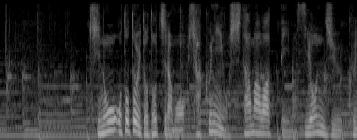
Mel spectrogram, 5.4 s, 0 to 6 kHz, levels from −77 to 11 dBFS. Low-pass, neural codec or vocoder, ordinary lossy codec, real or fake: 5.4 kHz; none; none; real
